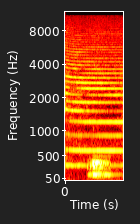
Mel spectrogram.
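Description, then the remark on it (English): A single loud air horn blast holds a steady, brassy tone for just over a second, then cuts off abruptly. No one speaks over it. “That deserves air horns.”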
